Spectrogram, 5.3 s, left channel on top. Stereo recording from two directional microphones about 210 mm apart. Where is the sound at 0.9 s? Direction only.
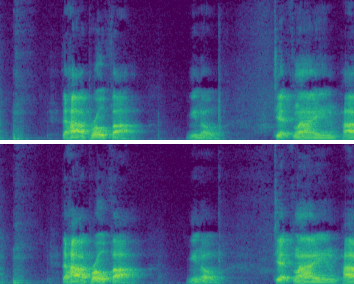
40° left (ahead or behind).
